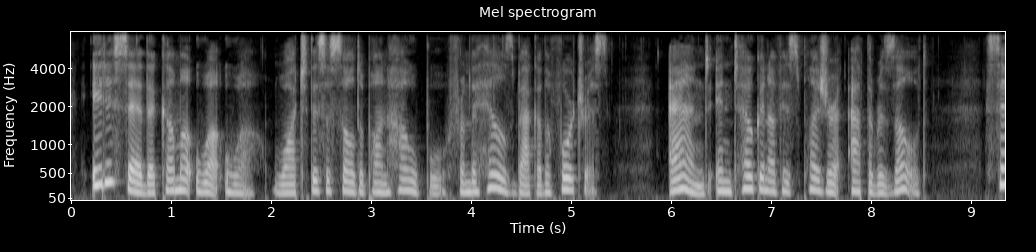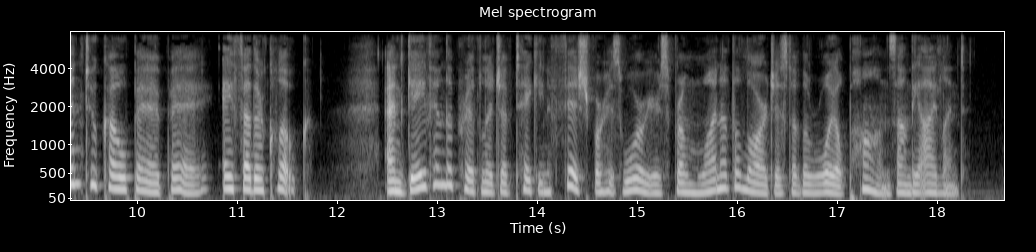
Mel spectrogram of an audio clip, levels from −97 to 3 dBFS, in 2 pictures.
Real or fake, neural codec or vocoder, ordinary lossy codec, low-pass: real; none; Opus, 64 kbps; 7.2 kHz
